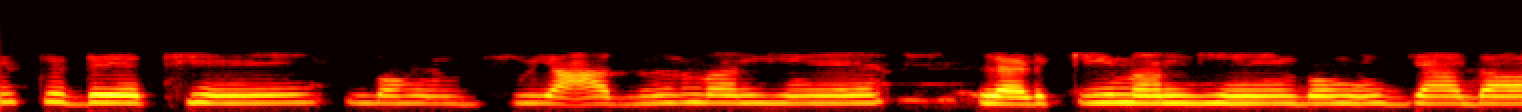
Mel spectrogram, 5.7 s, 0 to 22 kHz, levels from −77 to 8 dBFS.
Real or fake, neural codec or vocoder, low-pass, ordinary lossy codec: fake; codec, 16 kHz, 2 kbps, FunCodec, trained on Chinese and English, 25 frames a second; 3.6 kHz; none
